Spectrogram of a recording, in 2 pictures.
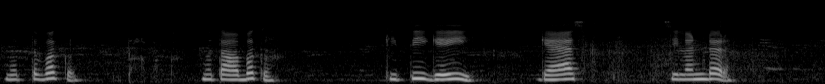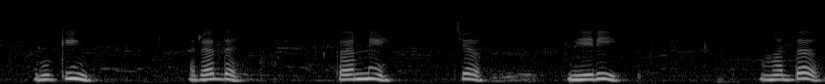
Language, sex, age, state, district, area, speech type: Dogri, female, 30-45, Jammu and Kashmir, Kathua, rural, read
